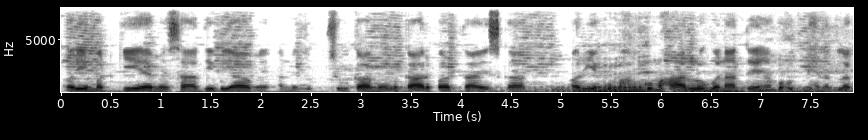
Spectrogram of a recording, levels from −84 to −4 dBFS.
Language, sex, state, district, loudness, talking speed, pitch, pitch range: Hindi, male, Uttar Pradesh, Gorakhpur, -14 LUFS, 180 wpm, 135 Hz, 130-135 Hz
